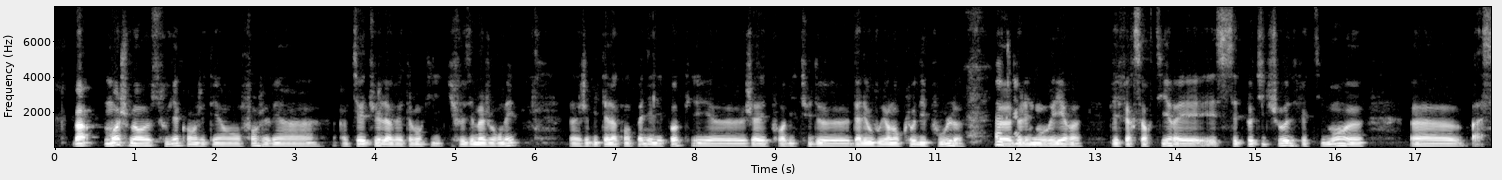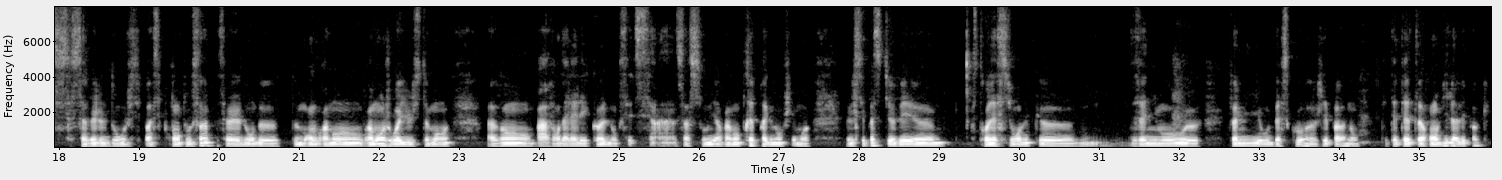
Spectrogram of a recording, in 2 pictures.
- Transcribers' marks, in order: static; tapping; other background noise
- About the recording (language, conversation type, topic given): French, unstructured, Quelle petite joie simple illumine ta journée ?
- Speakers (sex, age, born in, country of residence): female, 30-34, France, France; male, 50-54, France, France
